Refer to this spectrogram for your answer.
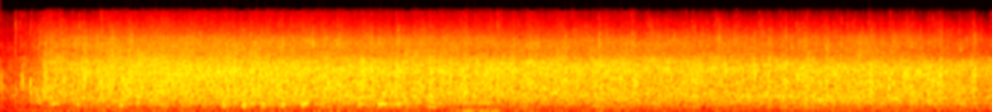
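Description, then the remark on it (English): Sustained audience applause for the sponsor of the CAMP and Congress Network, a dense, steady wash of many hands clapping that holds at full strength for about twelve seconds without any speech over it. “Yeah, CAMP as well as Congress Network is not possible without a sponsor, so please give them a warm round of applause.”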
